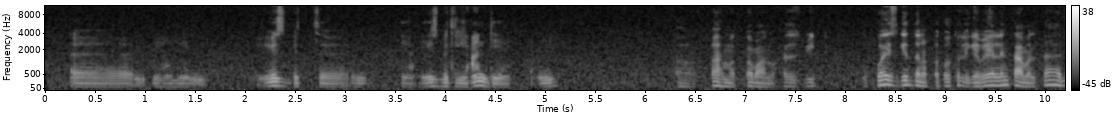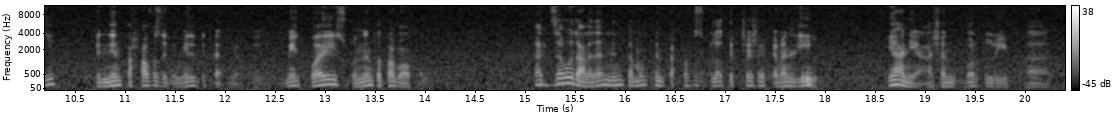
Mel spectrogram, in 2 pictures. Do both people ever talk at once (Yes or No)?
No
